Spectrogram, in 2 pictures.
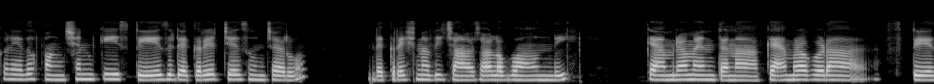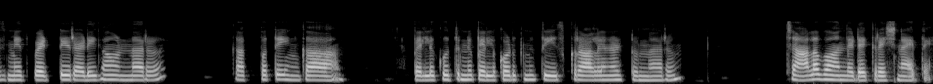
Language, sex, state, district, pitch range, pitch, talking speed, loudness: Telugu, female, Andhra Pradesh, Visakhapatnam, 205-230 Hz, 215 Hz, 115 wpm, -17 LUFS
